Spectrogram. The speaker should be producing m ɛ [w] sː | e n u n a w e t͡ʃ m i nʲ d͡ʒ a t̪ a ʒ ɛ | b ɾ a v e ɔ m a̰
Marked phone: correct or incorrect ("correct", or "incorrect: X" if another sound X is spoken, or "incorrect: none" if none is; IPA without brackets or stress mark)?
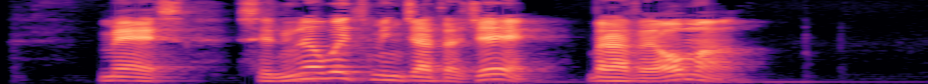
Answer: incorrect: none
